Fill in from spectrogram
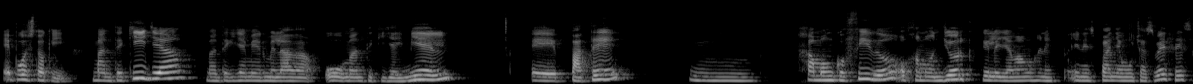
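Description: A woman's voice: on the low side, normal speed. A woman with a Spanish accent from Spain, hosting a casual chat and patiently explaining words like a teacher. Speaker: host. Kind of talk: casual chat with a language lesson.

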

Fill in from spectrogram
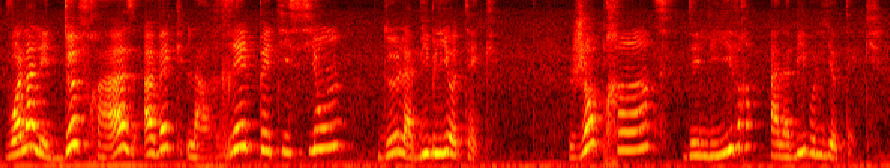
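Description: A woman's voice: sits high, sing-song, takes it slowly, slight background noise. A woman teaching grammar in a live online lesson, patient and encouraging as she answers viewers one by one. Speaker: French teacher.

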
